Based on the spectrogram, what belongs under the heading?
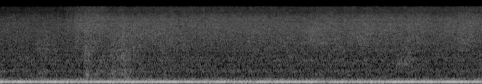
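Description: Tomato-and-spice tadka sizzling and hissing gently in a wok over a gas flame, left to cook down, with a steady low hum underneath.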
